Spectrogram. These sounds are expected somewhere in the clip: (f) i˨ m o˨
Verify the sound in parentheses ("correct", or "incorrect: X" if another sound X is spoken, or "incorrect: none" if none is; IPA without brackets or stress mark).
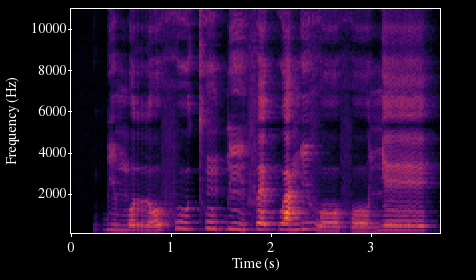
incorrect: ɓ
